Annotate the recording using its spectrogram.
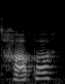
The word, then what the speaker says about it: Hapa: is it pronounced Hapa? – Yes, yes.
